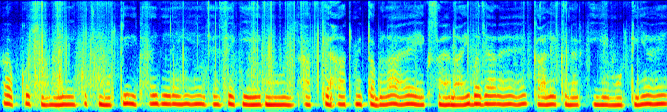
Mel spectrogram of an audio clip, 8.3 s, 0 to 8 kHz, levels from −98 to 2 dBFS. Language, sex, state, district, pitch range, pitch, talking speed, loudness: Hindi, male, Uttarakhand, Tehri Garhwal, 200-220 Hz, 210 Hz, 200 wpm, -14 LUFS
